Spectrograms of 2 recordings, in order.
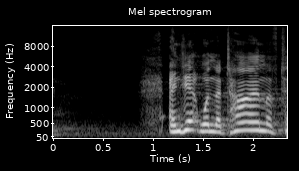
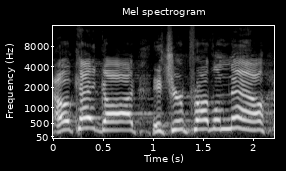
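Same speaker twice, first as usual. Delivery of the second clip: higher, louder careless shrug of a voice; mock flippant; 6 semitones higher, 4 dB louder than usual. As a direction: hand the mess off breezily. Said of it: "We don't look around and say".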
